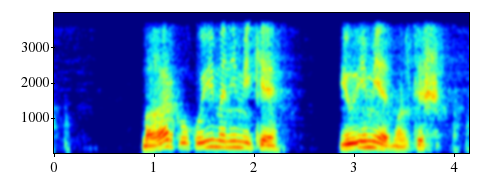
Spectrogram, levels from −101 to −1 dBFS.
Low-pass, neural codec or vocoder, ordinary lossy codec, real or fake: 3.6 kHz; none; AAC, 32 kbps; real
